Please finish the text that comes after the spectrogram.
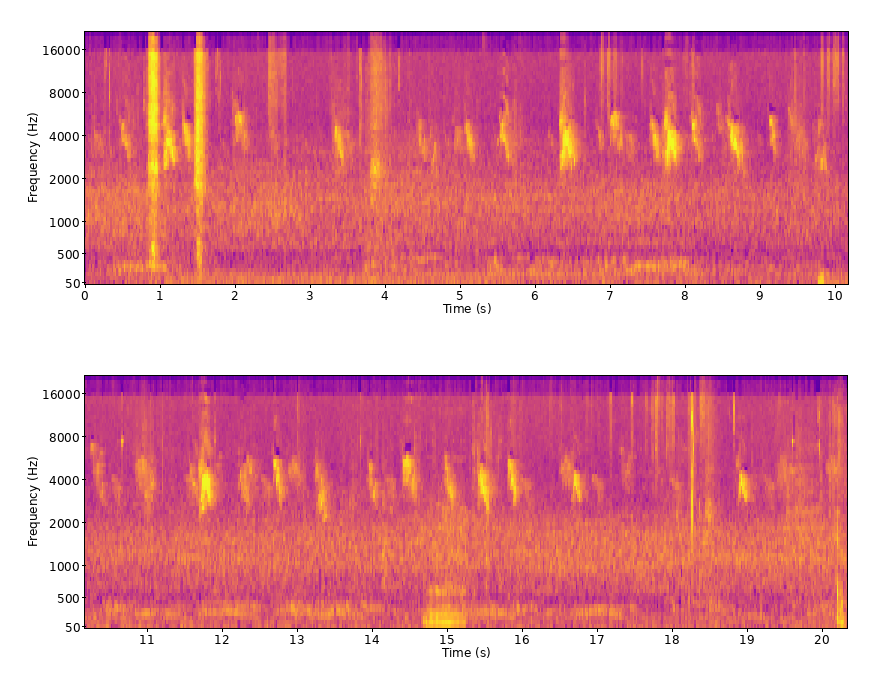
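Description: An injured pigeon, wounded in an attack by a bird of prey, coos softly over a steady background hum, with frequent high chirps and twitters throughout and a brief louder sound near the middle.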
